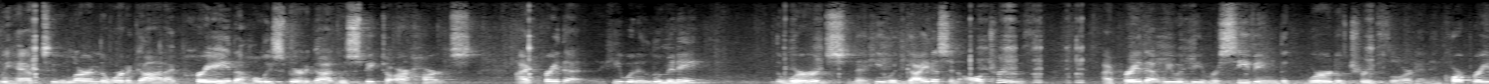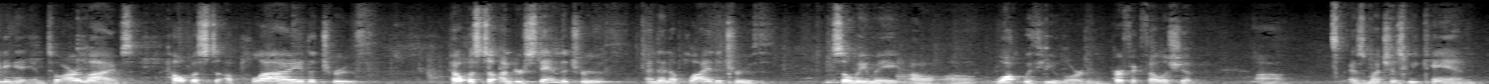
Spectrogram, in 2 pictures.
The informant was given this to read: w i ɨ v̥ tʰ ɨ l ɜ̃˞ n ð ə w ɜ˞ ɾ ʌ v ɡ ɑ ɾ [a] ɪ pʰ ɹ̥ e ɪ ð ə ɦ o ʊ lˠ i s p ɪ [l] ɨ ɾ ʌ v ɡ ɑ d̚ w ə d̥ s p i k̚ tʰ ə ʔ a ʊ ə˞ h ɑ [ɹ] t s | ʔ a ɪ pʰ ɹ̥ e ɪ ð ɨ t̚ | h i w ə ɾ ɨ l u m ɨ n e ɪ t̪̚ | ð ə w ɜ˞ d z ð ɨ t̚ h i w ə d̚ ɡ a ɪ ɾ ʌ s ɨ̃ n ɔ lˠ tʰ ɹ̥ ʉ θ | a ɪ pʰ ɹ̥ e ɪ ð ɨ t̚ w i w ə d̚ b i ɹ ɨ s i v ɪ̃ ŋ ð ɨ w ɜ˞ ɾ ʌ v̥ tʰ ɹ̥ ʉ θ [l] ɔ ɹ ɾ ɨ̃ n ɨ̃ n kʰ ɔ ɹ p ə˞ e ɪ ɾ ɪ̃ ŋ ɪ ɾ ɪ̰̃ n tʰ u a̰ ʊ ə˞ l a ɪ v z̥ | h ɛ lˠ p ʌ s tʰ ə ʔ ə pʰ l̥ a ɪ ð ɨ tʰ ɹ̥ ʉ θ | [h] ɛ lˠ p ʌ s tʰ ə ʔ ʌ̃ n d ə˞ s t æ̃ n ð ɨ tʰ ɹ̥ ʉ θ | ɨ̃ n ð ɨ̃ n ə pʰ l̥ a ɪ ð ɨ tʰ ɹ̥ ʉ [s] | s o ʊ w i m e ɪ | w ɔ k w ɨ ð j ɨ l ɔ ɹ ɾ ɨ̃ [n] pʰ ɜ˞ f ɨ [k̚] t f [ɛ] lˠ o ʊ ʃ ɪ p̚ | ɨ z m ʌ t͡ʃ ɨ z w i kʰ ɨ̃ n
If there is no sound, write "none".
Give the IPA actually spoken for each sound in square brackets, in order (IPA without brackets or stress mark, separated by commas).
a, ɹ, ɹ, l, h, θ, n, k̚, ɛ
